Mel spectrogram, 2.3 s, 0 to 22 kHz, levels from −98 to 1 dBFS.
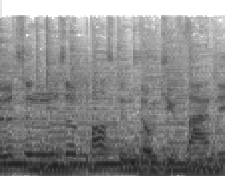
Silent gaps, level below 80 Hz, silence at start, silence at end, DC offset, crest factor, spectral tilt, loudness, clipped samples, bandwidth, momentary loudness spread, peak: none; -28 dBFS; 0 s; 0 s; under 0.1%; 10 dB; -6 dB/octave; -16 LUFS; under 0.1%; 16 kHz; 1 LU; -4 dBFS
